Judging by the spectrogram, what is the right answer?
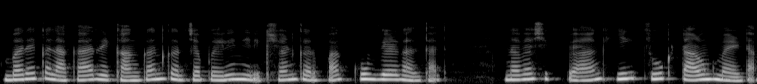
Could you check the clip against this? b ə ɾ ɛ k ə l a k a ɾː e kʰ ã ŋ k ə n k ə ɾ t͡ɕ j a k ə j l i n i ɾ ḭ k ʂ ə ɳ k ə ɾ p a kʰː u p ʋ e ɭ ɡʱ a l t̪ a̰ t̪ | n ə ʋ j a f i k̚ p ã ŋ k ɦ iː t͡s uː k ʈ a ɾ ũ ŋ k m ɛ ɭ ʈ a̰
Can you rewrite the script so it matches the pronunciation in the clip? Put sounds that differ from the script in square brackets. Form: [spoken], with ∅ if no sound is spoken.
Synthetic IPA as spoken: b ə ɾ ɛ k ə l a k a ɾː e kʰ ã ŋ k ə n k ə ɾ t͡ɕ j a [p] ə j l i n i ɾ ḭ k ʂ ə ɳ k ə ɾ p a kʰː [uː] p ʋ e ɭ ɡʱ a l t̪ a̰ t̪ | n ə ʋ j a [ɕ] i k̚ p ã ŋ k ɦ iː t͡s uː k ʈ a [ɭ] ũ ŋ k m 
